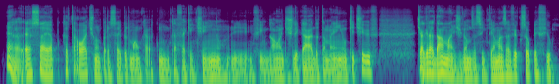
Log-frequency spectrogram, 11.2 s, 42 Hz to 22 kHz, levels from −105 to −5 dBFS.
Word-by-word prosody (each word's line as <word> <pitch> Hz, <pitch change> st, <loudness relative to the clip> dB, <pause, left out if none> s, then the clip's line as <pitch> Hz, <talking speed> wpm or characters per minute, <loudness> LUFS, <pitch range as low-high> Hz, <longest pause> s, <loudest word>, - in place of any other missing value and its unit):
É, 90 Hz, -, +3 dB
essa 90 Hz, -1 st, +1 dB
época 85 Hz, +1 st, 0 dB
tá -, -, -4 dB
ótima 95 Hz, -3 st, +2 dB
pra 70 Hz, 0 st, -5 dB
sair 70 Hz, -2 st, -3 dB
pra 70 Hz, -, -4 dB
tomar 70 Hz, -2 st, -1 dB
um 70 Hz, -, -2 dB
ca 70 Hz, -, -7 dB
um 65 Hz, -5 st, -1 dB
café 70 Hz, +2 st, -5 dB
quentinho, 70 Hz, +1 st, -2 dB, 0.2 s
e, 70 Hz, -1 st, -4 dB
enfim, 65 Hz, -3 st, -6 dB
dar -, -, -3 dB
uma 70 Hz, 0 st, 0 dB
desligada 70 Hz, +1 st, 0 dB
também 70 Hz, +5 st, -1 dB
o 70 Hz, -, -1 dB
que 85 Hz, +4 st, -4 dB
te 125 Hz, -, -3 dB
f 110 Hz, +1 st, -9 dB, 0.8 s
te -, -, +4 dB
agradar 105 Hz, 0 st, +6 dB
mais, 85 Hz, -9 st, +3 dB
digamos 70 Hz, -1 st, 0 dB
assim, 70 Hz, -1 st, -3 dB
que 70 Hz, -, -14 dB
tenha 75 Hz, -, +1 dB
mais 75 Hz, +1 st, +3 dB
a 80 Hz, -, +3 dB
ver 80 Hz, +2 st, +1 dB
com 85 Hz, -, -19 dB
o -, -, -11 dB
seu 80 Hz, -1 st, +1 dB
perfil. 85 Hz, -6 st, -3 dB
70 Hz, 205 wpm, -24 LUFS, 70-85 Hz, 0.8 s, agradar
